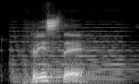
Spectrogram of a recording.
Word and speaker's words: triste: Triste, sad. The TR is pronounced tra, not tra. So the pronunciation is triste, not triste.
